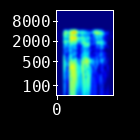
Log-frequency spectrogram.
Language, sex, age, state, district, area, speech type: Bengali, male, 30-45, West Bengal, Nadia, urban, conversation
